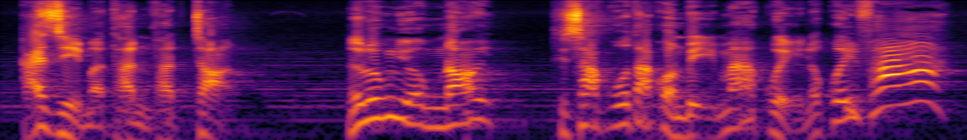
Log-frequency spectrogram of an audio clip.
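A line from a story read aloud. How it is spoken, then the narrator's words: Angry voice. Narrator (Vietnamese): Vị pháp sư giọng giận dữ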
